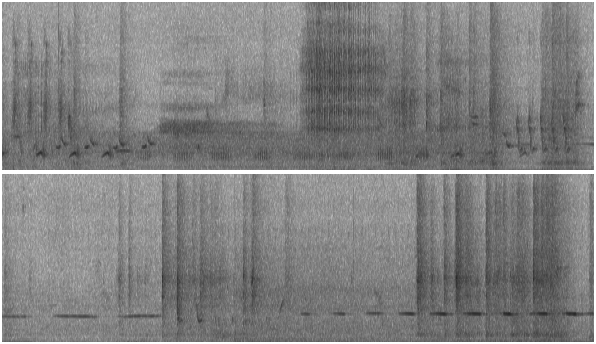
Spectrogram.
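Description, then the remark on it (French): Thousands of birds leave their nests in a forest as machines tear out the trees, chirping and calling in a dense, overlapping chorus, continuous and fairly loud over a steady rumbling, rushing background, with no one speaking. “Les oiseaux par milliers quittent leur nid.”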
